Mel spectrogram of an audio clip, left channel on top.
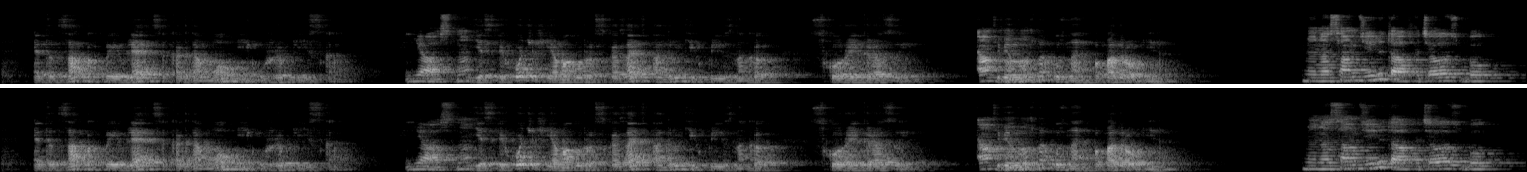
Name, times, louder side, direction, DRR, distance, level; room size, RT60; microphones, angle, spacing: voice 1, 0.3-3.4 4.7-7.7 8.1-9.1 10.0-11.6, right 1 dB, ahead, -3 dB, 3.3 m, -31 dB
voice 2, 4.1-4.7 9.8-10.3 13.0-14.8, left 2 dB, 35° left, 3 dB, 1.9 m, -30 dB
18.0 x 13.5 x 2.2 m, 0.91 s
head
